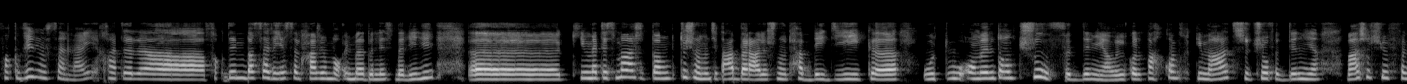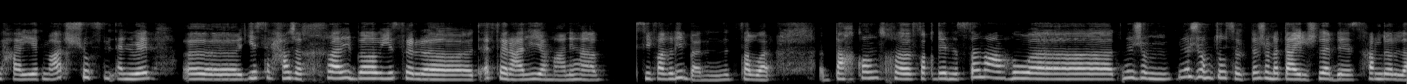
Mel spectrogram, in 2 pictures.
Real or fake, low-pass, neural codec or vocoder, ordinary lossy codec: fake; 7.2 kHz; codec, 16 kHz in and 24 kHz out, 1.1 kbps, FireRedTTS-2 codec; none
